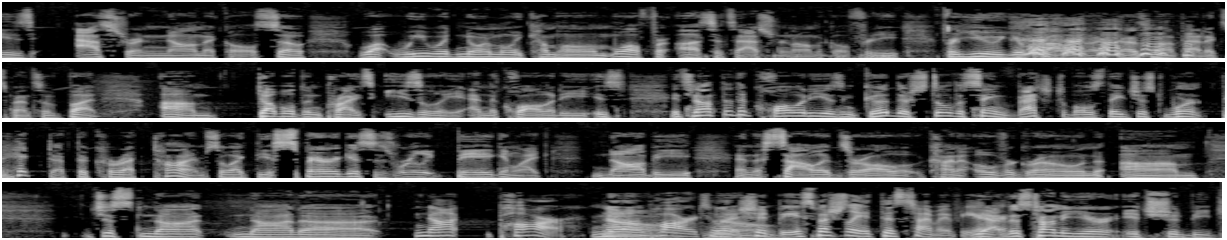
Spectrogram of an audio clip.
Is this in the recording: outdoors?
yes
